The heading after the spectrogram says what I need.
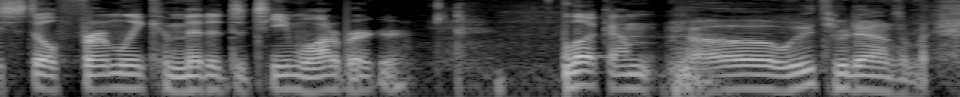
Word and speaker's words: Whataburger: In fairness, you said Whataburger. I think you're missing the R in Whataburger, and that's why you say it wrong.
